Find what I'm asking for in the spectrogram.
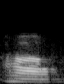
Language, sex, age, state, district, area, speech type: Odia, male, 45-60, Odisha, Sambalpur, rural, conversation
